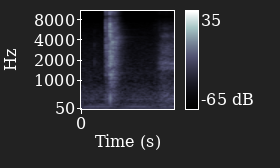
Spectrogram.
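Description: An old film camera's shutter fires at 1/500 second: one sharp, crisp click up close, then a short quieter mechanical whir as the film advances, alone in a quiet room.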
